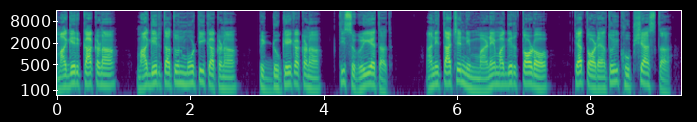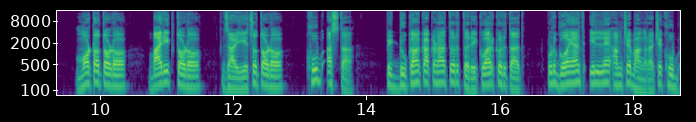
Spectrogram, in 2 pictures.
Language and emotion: Goan Konkani, neutral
